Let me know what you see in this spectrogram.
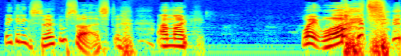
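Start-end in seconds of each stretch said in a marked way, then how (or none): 0.1-1.2 high-pitched, amused imitation; almost laughing. Charles explaining the procession to leader, almost laughing. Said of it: "he's, like, almost laughing". 3.0-3.9 loud, high incredulous yelp; shocked disbelief. Retold or imitated. Leader reacting to the surprising news, shocked. Stunned reply to circumcision news.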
